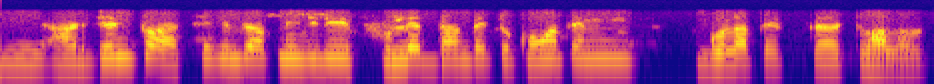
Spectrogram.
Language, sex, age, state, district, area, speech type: Bengali, male, 18-30, West Bengal, Murshidabad, urban, conversation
